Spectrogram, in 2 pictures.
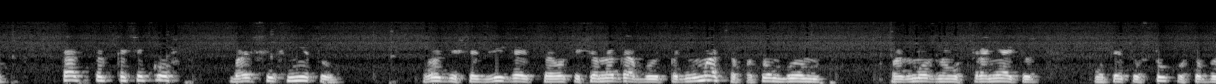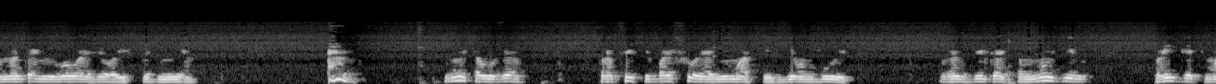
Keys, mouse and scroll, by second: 0.8 shift+middle click, 1.9 shift+middle click, 3.4 shift+middle click, 5.9 middle click, 7.3 middle click, 8.3 shift+middle click, 14.4 middle click, 16.3 KP_1, 17.7-19.0 shift+middle drag.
